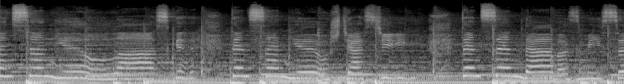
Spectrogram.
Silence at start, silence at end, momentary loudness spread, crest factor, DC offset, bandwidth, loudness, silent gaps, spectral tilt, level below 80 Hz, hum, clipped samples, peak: 0 s; 0 s; 5 LU; 14 dB; under 0.1%; 18 kHz; -14 LUFS; none; -5.5 dB/octave; -20 dBFS; none; under 0.1%; 0 dBFS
